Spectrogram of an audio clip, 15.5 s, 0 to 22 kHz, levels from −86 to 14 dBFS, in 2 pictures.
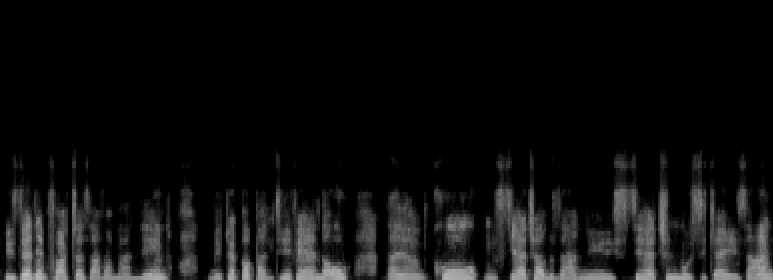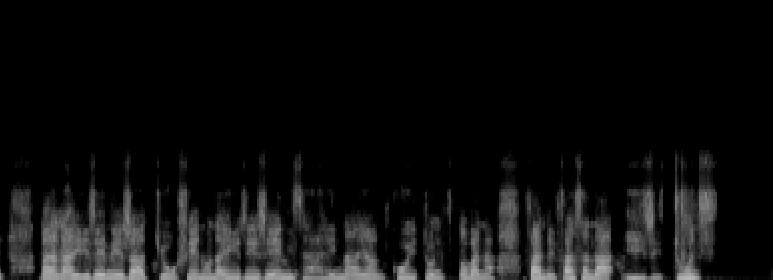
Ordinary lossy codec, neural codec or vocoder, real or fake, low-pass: Opus, 16 kbps; codec, 16 kHz, 16 kbps, FreqCodec, smaller model; fake; 7.2 kHz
